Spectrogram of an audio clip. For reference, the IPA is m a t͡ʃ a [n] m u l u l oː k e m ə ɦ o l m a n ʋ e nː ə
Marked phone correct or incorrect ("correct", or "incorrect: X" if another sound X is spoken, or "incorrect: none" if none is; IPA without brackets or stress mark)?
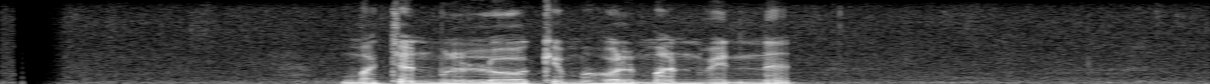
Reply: correct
